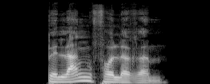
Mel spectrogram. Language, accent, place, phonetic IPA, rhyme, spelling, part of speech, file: German, Germany, Berlin, [bəˈlaŋfɔləʁəm], -aŋfɔləʁəm, belangvollerem, adjective, De-belangvollerem.ogg
- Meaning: strong dative masculine/neuter singular comparative degree of belangvoll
